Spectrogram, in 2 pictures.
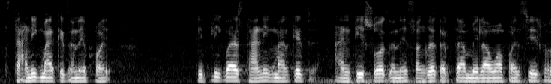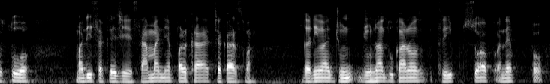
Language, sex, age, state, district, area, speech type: Gujarati, male, 30-45, Gujarat, Kheda, rural, spontaneous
